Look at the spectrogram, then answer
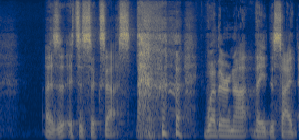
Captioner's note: laughs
